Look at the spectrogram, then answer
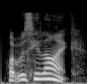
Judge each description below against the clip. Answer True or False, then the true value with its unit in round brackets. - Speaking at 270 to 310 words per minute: True (275 wpm)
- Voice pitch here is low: False (215 Hz)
